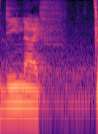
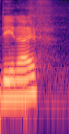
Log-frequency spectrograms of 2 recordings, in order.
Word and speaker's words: D-Knife: It's also going to be colored by D. Kniff and lettered by Simon Boland. – It's pronounced D-Knife. – Oh, is it D-Knife?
